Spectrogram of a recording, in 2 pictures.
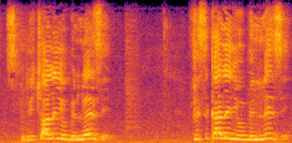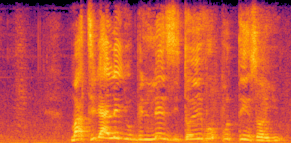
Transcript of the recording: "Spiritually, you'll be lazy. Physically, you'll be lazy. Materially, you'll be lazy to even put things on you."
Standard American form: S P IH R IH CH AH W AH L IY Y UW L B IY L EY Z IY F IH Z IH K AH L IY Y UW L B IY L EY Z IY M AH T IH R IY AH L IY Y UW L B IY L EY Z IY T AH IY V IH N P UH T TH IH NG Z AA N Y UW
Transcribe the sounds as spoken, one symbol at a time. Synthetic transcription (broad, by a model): S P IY R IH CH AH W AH L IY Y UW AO B IY L EY Z IY F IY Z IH K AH L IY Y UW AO B IY L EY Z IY M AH T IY R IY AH L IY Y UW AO B IY L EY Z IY T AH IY F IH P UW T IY Z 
